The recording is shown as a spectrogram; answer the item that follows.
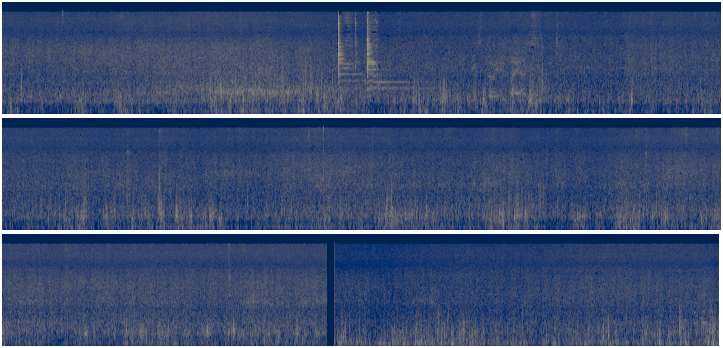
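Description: Wind buffeting the microphone in uneven gusts, with surf in the background.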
